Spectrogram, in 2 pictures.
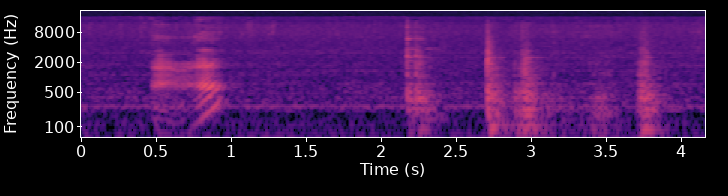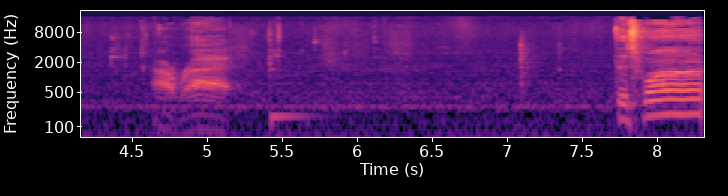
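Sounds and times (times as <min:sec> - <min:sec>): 
speech: 0:00.5 - 0:01.2, 0:04.7 - 0:05.3, 0:07.8 - 0:08.3
glass bottles and a shot glass clinking: 0:05.4 - 0:06.3.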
